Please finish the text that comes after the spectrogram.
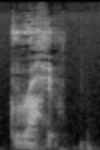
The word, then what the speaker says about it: Gnáthamh: So, when we put these 3 rules together, which are seen all the time in Ulster Irish in a load of different words, that is why Gnáthamh changes to grahu.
